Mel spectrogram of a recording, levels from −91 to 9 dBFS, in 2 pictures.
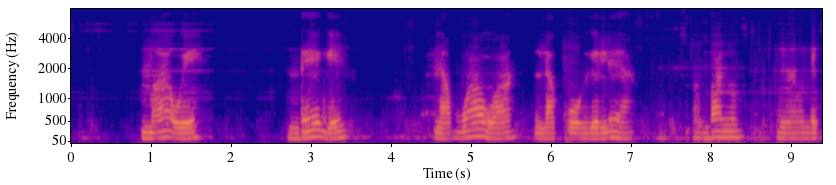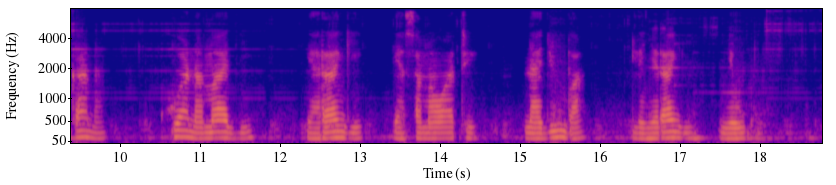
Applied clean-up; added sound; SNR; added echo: neural separator model SepFormer DNS4.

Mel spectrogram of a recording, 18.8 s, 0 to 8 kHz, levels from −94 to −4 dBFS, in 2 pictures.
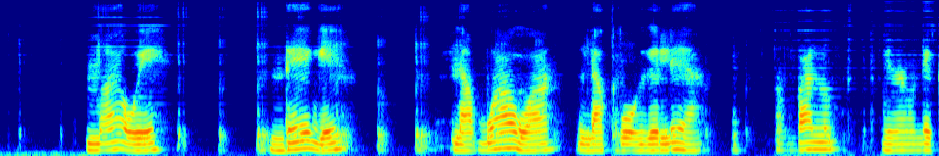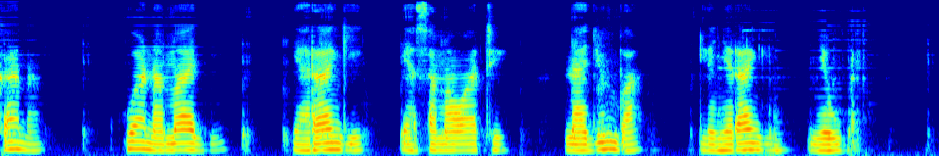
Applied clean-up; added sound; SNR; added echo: neural mask model DeepFilterNet 3.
